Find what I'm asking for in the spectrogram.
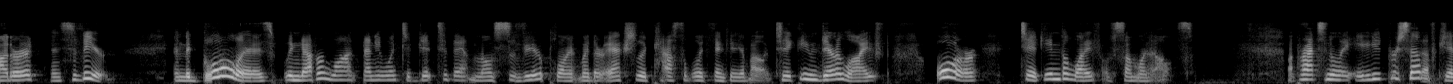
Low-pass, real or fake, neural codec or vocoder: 7.2 kHz; fake; codec, 16 kHz in and 24 kHz out, 0.6 kbps, FireRedTTS-2 codec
